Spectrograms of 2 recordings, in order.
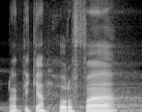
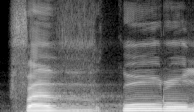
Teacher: Perhatikan huruf fa langsung masuk sambung ke huruf dza yang berharakat sukun. Alifnya tidak dibaca. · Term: hamzah wasal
